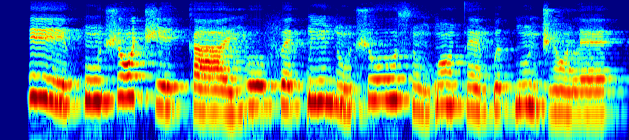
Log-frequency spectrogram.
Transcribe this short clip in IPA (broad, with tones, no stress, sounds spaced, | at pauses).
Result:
eː˦˨ kʷ ũ˧ ʃ ɔ˦ t͡ʃ e˨ k aː˨ j o˧ f ɛ˧ k͡p ĩ˦ ɗ ũ˨ ʃ oː˦ s ũ˨ ɡ͡b ɔ̃˧ t ɛ̃˨ ɓ ə˨ ɡ͡b ũ˧ d͡ʒ ɔ̃˨ l ɛ˧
